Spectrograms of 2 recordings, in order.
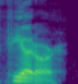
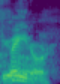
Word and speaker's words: Fyodor: By the way, guys, it's pronounced Fyodor. It's not Fedor. No, Fyodor.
